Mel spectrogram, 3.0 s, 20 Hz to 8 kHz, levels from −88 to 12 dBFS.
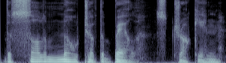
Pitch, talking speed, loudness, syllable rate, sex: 85 Hz, 160 wpm, -19 LUFS, 3.2 syllables/s, male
